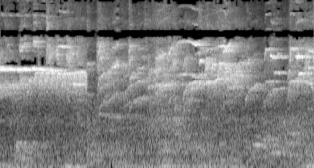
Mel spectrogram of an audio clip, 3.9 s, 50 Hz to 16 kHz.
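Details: Red siskin singing in the 2023 season: a sharp whistled note, then a brief gap, then a dense stream of quick chirps and twittering phrases that rise and fall.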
